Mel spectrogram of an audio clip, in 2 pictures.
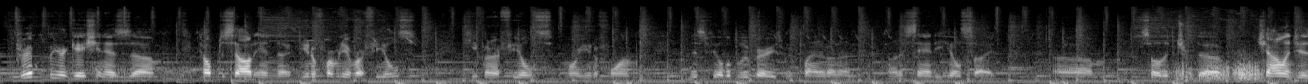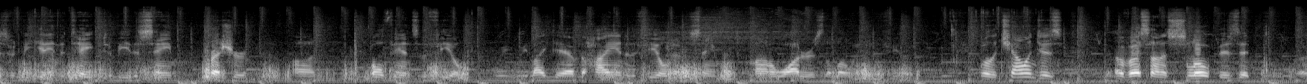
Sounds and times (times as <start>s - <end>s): Speech: 0.0s - 10.0s, 10.6s - 22.3s, 22.9s - 26.1s
Music: 0.0s - 26.1s.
